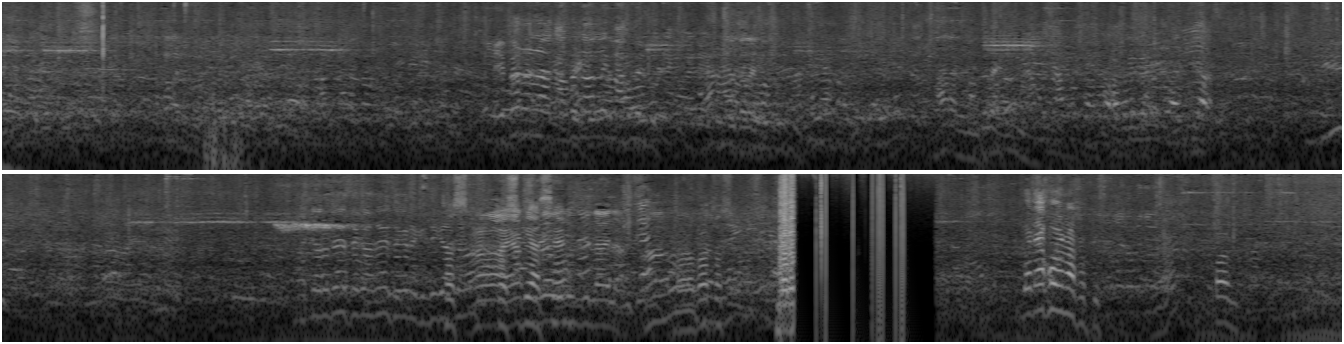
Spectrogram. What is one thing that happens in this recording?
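People chatter and call out nearby in a busy crowd.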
